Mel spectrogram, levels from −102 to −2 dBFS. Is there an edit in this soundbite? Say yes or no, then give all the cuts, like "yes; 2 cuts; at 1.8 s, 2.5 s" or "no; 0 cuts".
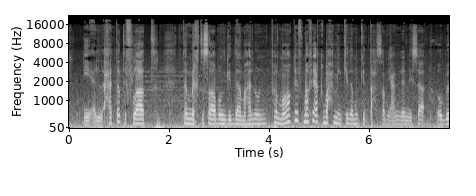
no; 0 cuts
